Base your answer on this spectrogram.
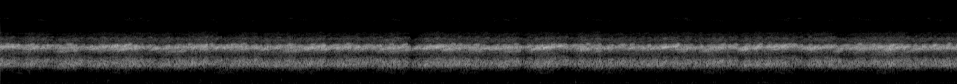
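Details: Frogs calling en masse, a constant shimmering trill chorus with a brief dip near the middle, otherwise steady from start to finish.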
